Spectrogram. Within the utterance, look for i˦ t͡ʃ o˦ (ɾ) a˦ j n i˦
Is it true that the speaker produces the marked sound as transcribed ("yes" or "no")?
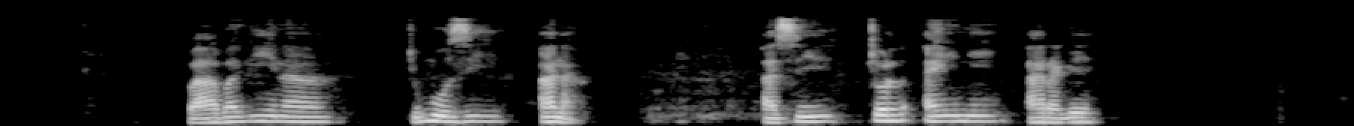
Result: no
